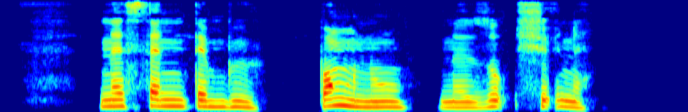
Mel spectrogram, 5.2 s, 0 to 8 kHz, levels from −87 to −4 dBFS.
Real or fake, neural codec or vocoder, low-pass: real; none; 7.2 kHz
